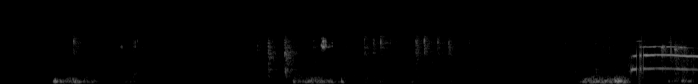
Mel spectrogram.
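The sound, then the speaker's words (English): Scattered soft thumps and clicks like a cat's paws pressing computer keys as it steps on a computer keyboard, then the cat meows once near the end, fairly loud. “Don't step on my computer, cat.”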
